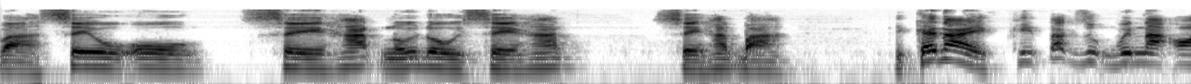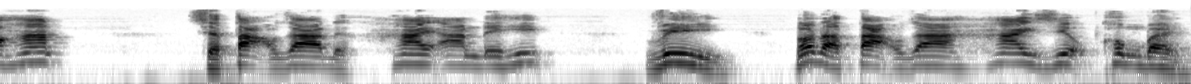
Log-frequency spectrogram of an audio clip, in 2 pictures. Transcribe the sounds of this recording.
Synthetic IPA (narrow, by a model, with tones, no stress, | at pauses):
vaː˨˩se˧ʔo˧ʔo˧ | se˧ɦaː˦˥t̚no˨˦jɗo˧jse˧ɦaː˦˥t̚ | se˧ɦaː˦˥t̚ɓaː˧ | t̪ʰi˨˩kaː˨˦jna˨˩jxi˧t̪aː˦˥k̚zʊ̰˧˨ŋ͡mvə˨˦jna̰ː˧˨ʔaː˧ɦaː˦˥t̚ | sɛ̰˧˥t̪a̰ː˧˨wzaː˧ɗɨ˨˩ək̚haː˧jʔaː˧nɗe˧ɦi˦˥t̚ | vi˨˩ | nɔ˨˦ɗaː˧˩t̪a̰ː˧˨wzaː˧ɦaː˧jzḭ˧˨əwxə˧wŋ͡mɓə˨˩j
